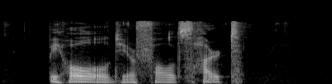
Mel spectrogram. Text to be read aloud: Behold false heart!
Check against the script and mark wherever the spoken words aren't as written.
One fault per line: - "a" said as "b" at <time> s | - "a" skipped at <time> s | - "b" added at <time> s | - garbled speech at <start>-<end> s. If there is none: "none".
- "your" added at 1.2 s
